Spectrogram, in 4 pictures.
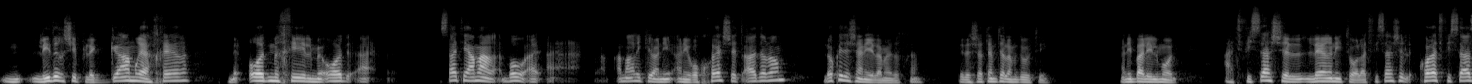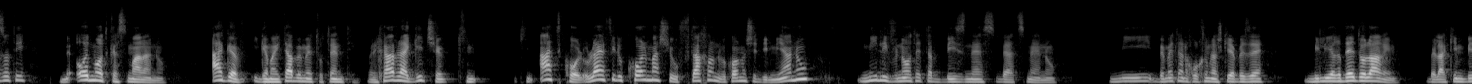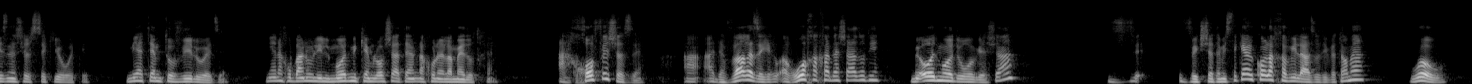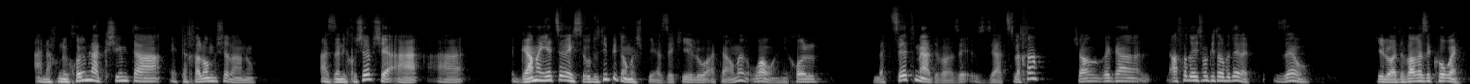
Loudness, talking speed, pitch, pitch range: -24 LUFS, 155 wpm, 140 Hz, 120-170 Hz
